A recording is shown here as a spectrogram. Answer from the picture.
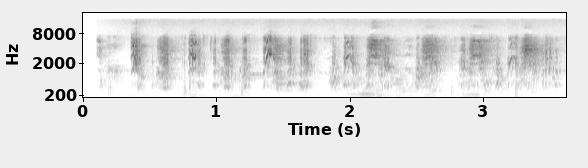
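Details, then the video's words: Hybrid chukar partridge calling in a rapid series of harsh, broadband chattering notes, several per second, irregular in rhythm with varying loudness. "Кабки Гибрид"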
